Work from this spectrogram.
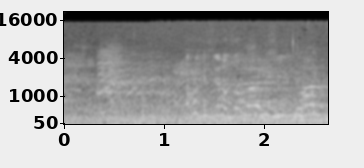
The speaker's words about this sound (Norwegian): var det noen trapper også, for dere hørte at det var noen som gikk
